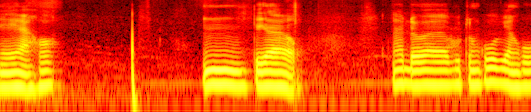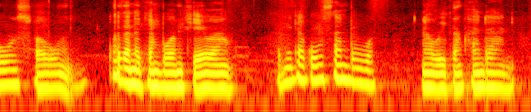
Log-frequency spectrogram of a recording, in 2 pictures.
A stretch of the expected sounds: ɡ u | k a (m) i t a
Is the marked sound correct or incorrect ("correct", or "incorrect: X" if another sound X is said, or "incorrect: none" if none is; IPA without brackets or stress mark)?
correct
